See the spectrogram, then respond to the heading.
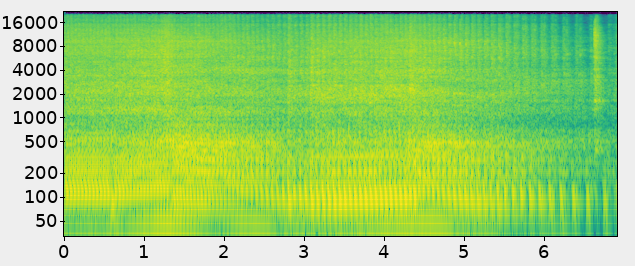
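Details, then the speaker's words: Kohler 16.5 in an LT1000 mower that only runs on choke: steady pulse slows and loses power as the throttle comes down to idle, then fades out and stalls; owner suspects something clogging the carburetor. "It dies, which means there's something clogging up the carburetor if it only runs on choke."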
